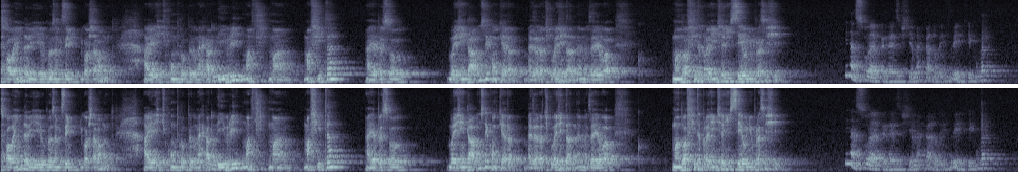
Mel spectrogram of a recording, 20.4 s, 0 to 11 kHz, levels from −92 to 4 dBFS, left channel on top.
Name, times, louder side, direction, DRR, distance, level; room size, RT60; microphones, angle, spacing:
voice 1, 0.0-6.7 7.3-8.1 8.9-12.6 13.4-15.6, right 1 dB, 70° right, 2 dB, 1.4 m, -26 dB
voice 2, 16.9-19.7, equal, 45° left, -5 dB, 3.4 m, -35 dB
15.5 x 7.1 x 3.0 m, 1.2 s
head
